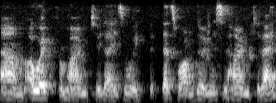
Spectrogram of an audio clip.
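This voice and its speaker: In an Australian accent, a woman speaks at a very fast pace. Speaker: interview guest. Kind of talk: casual interview.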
